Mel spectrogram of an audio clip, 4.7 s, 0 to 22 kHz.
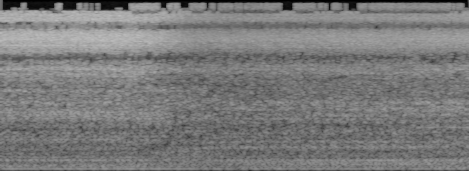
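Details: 2016 Ford F-150 5.0 L, 62,000 miles, A/C troubleshooting: steady rushing fan roar builds over a smooth idle, no knocks; electric cooling fan kicking on, expansion valve blockage suspected.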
